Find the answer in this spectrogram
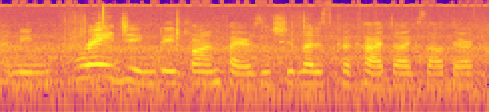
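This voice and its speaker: At a fairly quick pace, a woman with a medium-pitched voice talks over noticeable background noise. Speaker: grandmother. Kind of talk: casual chat.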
